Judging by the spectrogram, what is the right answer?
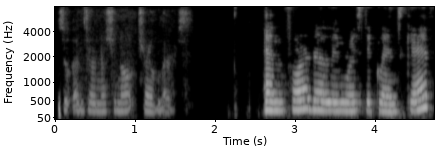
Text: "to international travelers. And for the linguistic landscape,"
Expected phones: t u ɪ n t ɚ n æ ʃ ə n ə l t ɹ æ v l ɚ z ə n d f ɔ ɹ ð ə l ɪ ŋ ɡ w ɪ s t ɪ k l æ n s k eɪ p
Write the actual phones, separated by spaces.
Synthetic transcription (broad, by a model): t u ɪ n t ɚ n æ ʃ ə n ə l t ɹ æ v l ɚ s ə n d f ɔ ɹ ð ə l ɪ ŋ ɡ w ɪ s t ɪ k l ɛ n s k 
